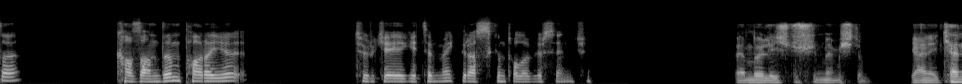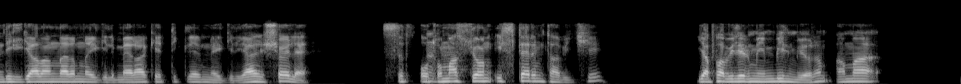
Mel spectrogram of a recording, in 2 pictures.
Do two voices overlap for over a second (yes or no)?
no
